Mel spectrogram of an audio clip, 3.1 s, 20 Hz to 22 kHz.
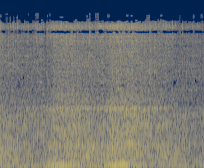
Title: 1988 BMW 735i (E32 E34) lifter tick engine idle (m30b35)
